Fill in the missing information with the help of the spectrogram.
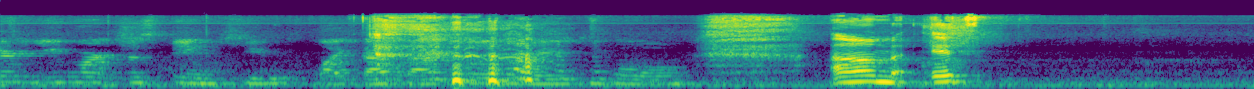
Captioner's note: instructor laughing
